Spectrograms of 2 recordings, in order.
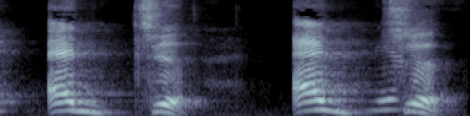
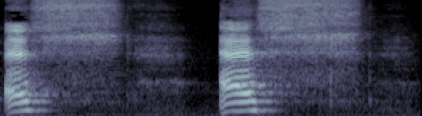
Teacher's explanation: दोनों की सिफात अलग-अलग है। जीम में हमें हवा जारी नहीं करना है। शीन में हमें हवा जारी रखना है।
